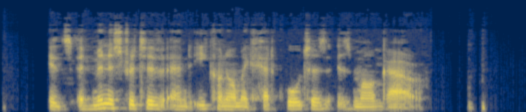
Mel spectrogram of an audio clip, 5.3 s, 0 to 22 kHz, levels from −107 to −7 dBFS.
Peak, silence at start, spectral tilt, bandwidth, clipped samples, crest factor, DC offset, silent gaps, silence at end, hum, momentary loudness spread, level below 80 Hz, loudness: -2 dBFS; 0.5 s; -5 dB/octave; 9.2 kHz; under 0.1%; 18 dB; under 0.1%; 4.52-4.67 s; 0.4 s; none; 13 LU; -60 dBFS; -20 LUFS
